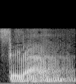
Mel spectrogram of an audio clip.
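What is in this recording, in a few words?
"surround", male; vox; source engine; hl1; video games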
